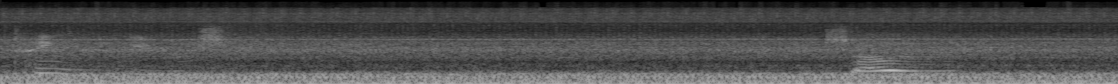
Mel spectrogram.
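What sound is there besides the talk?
Kenworth truck engine idling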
